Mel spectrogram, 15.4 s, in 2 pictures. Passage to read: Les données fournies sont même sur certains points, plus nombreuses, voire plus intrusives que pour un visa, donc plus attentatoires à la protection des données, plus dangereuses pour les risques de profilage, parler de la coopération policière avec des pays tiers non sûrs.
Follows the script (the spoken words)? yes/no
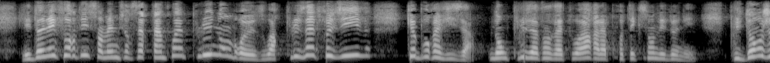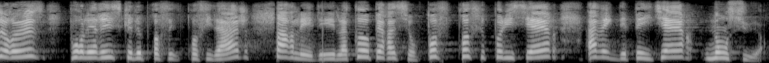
yes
